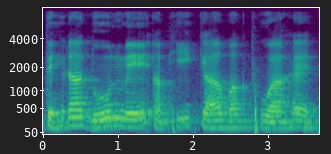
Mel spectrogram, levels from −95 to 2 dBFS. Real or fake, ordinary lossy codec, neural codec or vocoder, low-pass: fake; none; autoencoder, 48 kHz, 128 numbers a frame, DAC-VAE, trained on Japanese speech; 7.2 kHz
